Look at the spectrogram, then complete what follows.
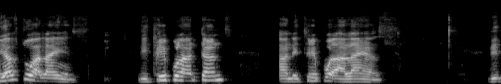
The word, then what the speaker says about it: Entente: That's E-N-T-E-N-T-E.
